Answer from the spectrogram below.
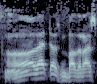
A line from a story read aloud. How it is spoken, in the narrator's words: boomed Mr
